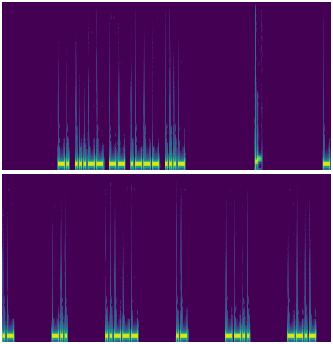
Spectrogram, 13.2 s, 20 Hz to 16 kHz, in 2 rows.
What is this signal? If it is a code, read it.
Morse code, heard as a keyed tone, about 28 wpm, spaced as for 14 wpm, 700 Hz. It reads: N3MJV KD2AZQ
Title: USA Call Signs - 6x Character Spacing - 28wpm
